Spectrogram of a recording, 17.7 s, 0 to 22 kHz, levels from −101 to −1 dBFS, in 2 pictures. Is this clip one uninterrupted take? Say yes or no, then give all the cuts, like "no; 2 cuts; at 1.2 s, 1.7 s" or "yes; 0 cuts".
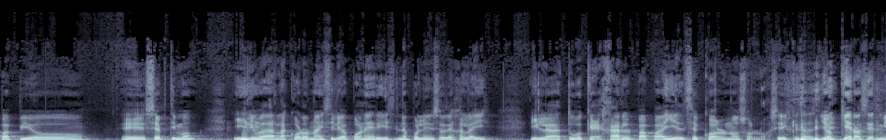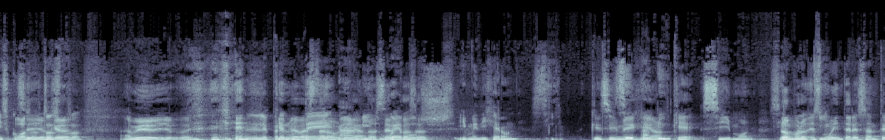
yes; 0 cuts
